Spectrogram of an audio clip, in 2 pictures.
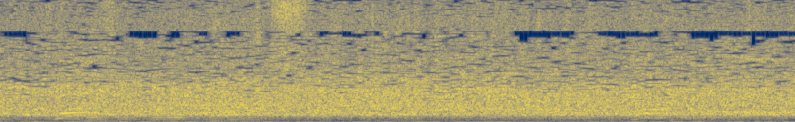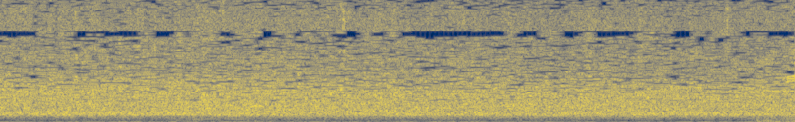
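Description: A large crowd roars steadily in a big open stadium.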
